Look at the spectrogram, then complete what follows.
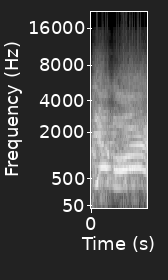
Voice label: "yeah boy", voice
